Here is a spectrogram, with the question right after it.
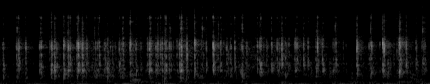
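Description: A black Dell keyboard of hollow plastic, tilted forward, is typed on with the fingertips. Rapid, uneven keystrokes produce bright, hollow plastic clicks and clacks centered around 2.5 kHz. Each tap dies away almost instantly over a faint steady low hum.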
